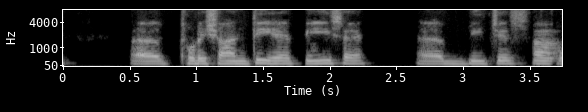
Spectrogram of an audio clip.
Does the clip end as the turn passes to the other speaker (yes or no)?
no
